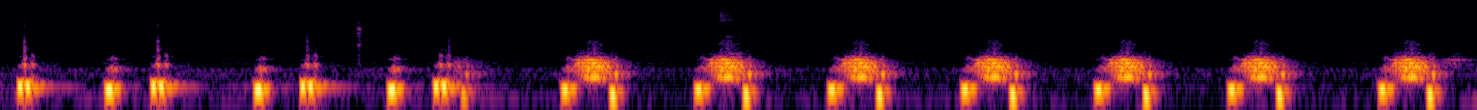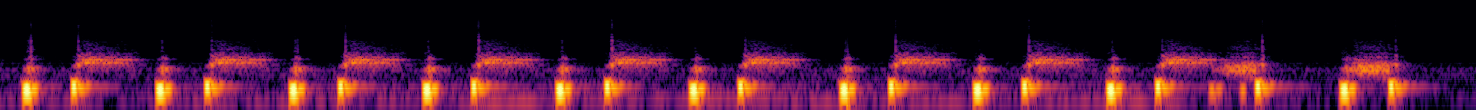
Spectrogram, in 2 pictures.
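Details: Heart auscultation demonstration in a heart failure and acute pulmonary edema teaching context: third and fourth heart sounds, gallop rhythm.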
